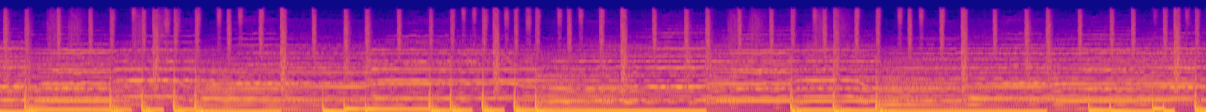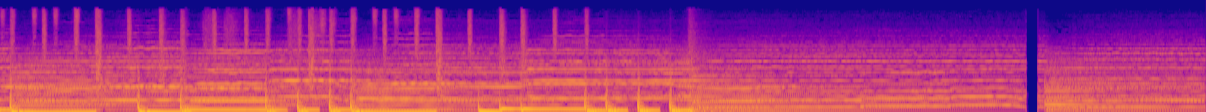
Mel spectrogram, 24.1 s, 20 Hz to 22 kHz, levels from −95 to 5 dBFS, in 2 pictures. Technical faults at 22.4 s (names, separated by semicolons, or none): playback stall; time-compressed catch-up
